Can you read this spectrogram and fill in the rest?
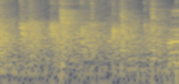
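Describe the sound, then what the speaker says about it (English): Audience applause at a live spoken-word event, a brief burst of scattered clapping close by, with voices talking over it. "Please, a round of applause."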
